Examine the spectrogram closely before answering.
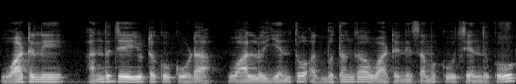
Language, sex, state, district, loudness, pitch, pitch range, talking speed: Telugu, male, Andhra Pradesh, Manyam, -19 LUFS, 110 Hz, 100-115 Hz, 95 wpm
